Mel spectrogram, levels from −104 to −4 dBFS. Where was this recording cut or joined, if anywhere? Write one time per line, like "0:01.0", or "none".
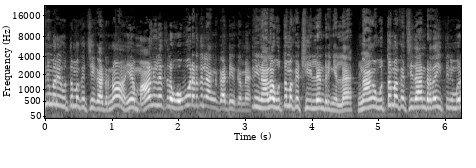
0:01.4
0:03.0
0:04.7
